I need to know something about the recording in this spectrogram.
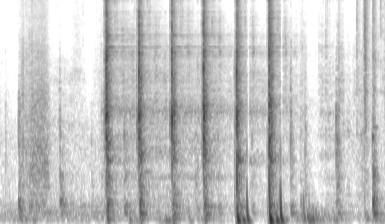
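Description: Metal knocks sharply in quick, regular blows outdoors.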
